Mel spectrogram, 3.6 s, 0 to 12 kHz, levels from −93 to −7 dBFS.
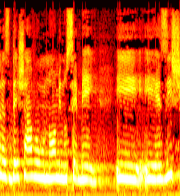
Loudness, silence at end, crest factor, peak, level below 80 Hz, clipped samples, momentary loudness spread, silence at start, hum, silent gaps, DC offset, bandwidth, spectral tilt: -9 LUFS; 0 s; 8 dB; 0 dBFS; -50 dBFS; 0.3%; 6 LU; 0 s; none; none; 1%; 11 kHz; -5.5 dB/octave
